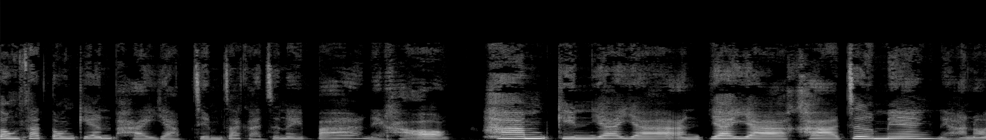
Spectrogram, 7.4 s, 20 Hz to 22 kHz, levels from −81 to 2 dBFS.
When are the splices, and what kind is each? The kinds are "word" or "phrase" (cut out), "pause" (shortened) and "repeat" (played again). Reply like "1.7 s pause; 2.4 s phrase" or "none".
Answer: none

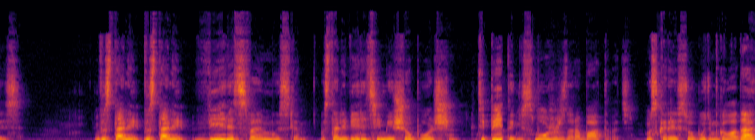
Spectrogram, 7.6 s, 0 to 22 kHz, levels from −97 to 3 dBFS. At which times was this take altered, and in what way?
1.4 s repeat; 3.1 s pause; 5.0 s phrase; 6.4 s pause

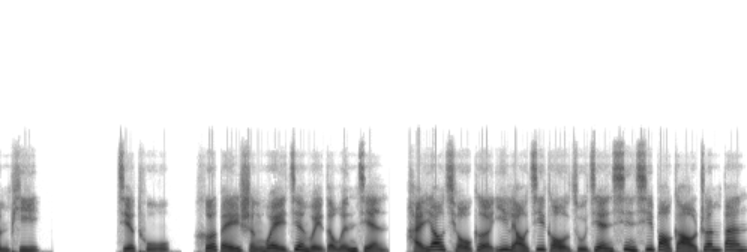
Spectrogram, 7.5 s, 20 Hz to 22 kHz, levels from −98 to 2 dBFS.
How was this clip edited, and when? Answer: 1.8 s pause

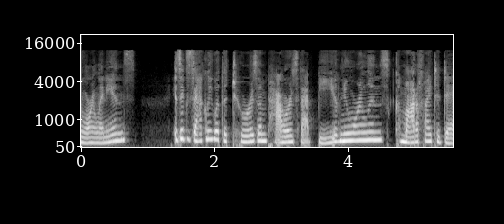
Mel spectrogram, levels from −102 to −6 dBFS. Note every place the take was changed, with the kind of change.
none

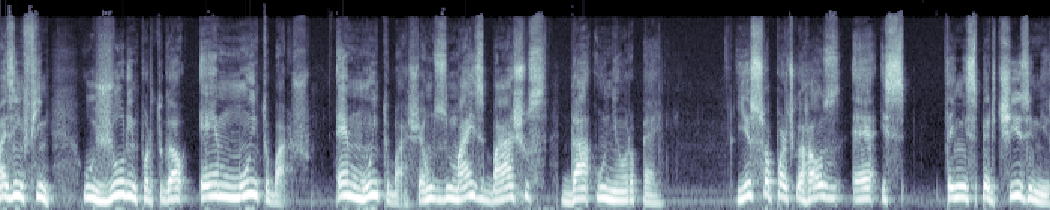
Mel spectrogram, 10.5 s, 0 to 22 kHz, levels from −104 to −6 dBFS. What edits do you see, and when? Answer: 3.3 s pause; 5.6 s pause

